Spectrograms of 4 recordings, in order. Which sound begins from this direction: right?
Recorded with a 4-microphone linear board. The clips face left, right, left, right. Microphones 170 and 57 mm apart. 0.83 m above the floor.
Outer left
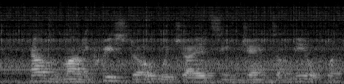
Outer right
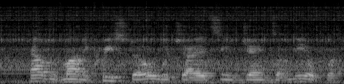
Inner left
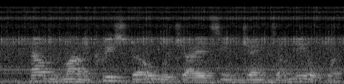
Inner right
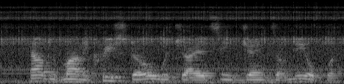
A man speaking, at 0.3 s.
